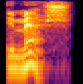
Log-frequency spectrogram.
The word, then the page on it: immesh: British English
